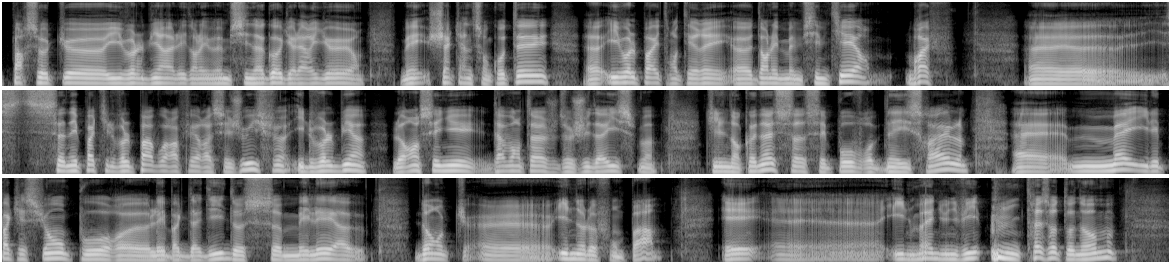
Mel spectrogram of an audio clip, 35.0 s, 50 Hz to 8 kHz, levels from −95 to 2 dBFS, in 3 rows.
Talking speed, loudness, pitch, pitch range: 145 wpm, -21 LUFS, 125 Hz, 115-140 Hz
